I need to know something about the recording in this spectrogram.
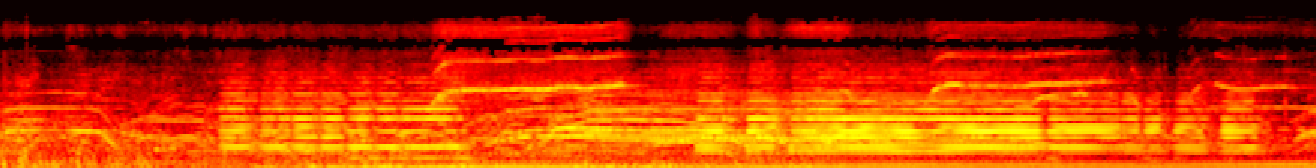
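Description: Car horns honking in two long held blasts, several pitches sounding at once, the first from about a second and a half in, the second from about four and a half seconds in, as a wedding convoy sounds its arrival. People cheer and whoop over them.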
